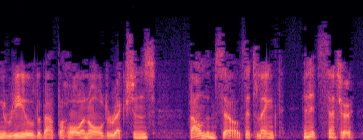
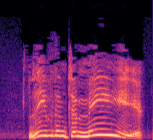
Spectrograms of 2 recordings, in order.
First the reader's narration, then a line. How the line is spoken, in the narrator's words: screamed Hop Frog, his shrill voice making itself easily heard through the din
